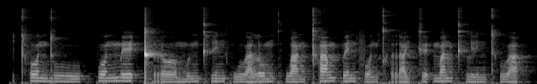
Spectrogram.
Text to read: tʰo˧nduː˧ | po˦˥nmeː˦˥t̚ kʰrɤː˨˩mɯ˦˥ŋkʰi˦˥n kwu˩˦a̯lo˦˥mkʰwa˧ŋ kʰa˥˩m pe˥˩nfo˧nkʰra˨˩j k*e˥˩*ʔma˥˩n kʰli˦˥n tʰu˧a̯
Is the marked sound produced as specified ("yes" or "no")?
no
